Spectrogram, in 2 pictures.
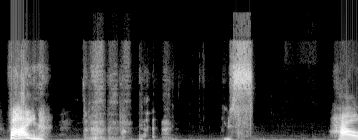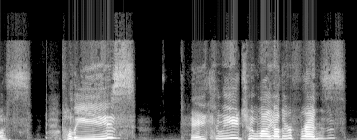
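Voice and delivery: very angry stomping huff, high and rising. Game master voices Sparkle stomping around the rug, angry Sparkle voice. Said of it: "he's very angry".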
